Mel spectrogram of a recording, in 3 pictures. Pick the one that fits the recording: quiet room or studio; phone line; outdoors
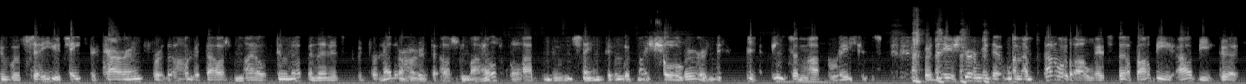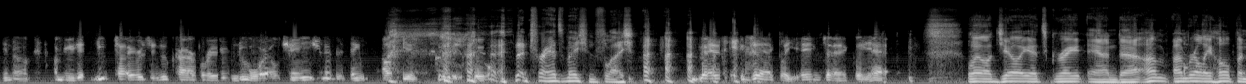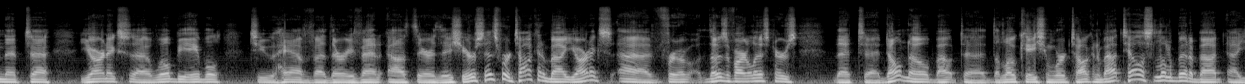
phone line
